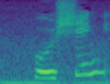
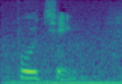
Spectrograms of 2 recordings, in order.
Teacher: Finally, the most prominent part is where he pronounces poaching. He uses sh sound instead of ch sound, which sounds like poaching instead of poaching.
